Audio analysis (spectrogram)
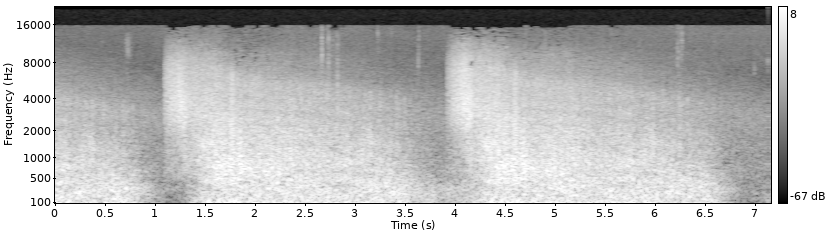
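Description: Missiles from Russian surface-to-air systems detonating in a video game, two loud booming blasts each followed by a sustained rumbling roar, close and heavy.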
